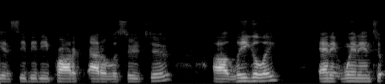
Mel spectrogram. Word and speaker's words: Lesotho: It's based in Lesotho, but it's pronounced Lesotho.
